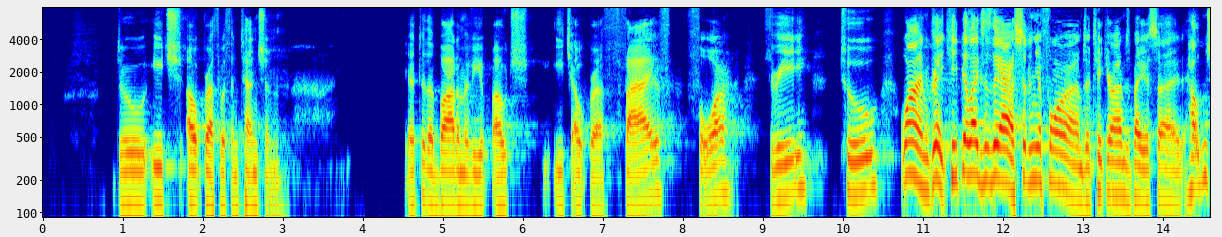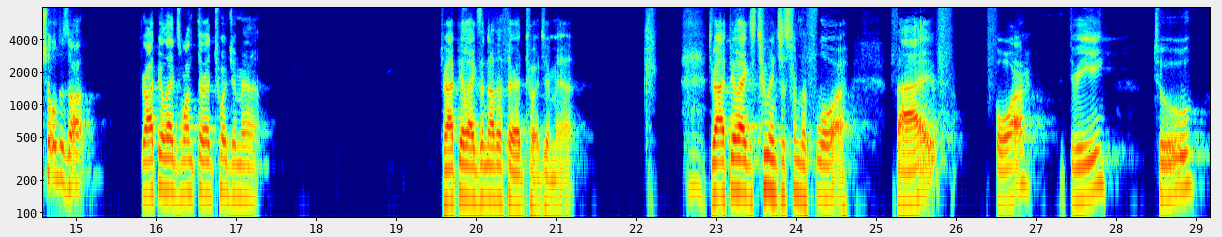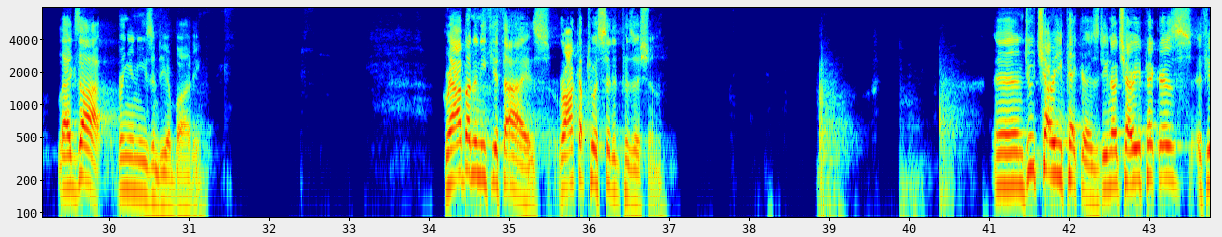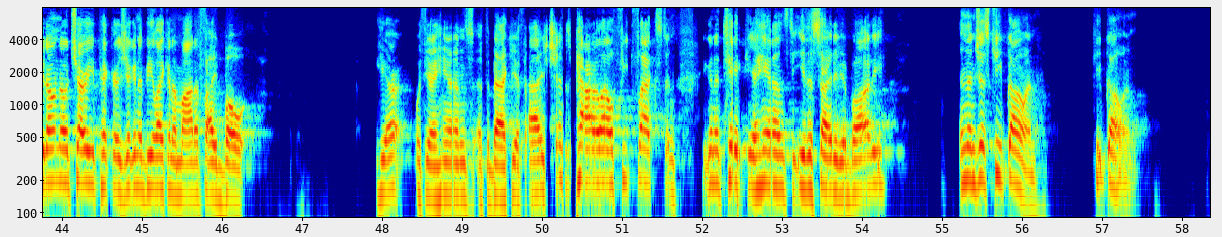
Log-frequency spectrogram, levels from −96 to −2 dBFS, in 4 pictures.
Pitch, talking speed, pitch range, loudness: 160 Hz, 150 wpm, 135-190 Hz, -22 LUFS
